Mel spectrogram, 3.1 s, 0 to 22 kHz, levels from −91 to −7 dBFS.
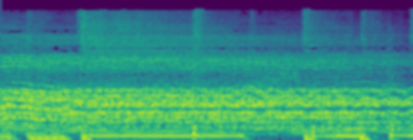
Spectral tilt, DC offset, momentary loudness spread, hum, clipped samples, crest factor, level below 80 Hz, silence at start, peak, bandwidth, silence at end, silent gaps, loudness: -4.5 dB/octave; under 0.1%; 2 LU; none; under 0.1%; 14 dB; -28 dBFS; 0 s; 0 dBFS; 17 kHz; 0 s; none; -15 LUFS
